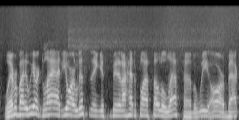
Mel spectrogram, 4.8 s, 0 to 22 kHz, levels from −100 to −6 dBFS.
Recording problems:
high frequencies cut off; noticeable; nothing above 5.5 kHz
hiss; noticeable; throughout; 15 dB below the speech

